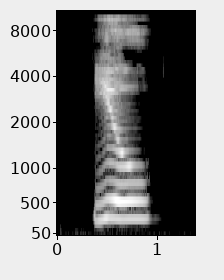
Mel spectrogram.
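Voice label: "iu-iou", Chinese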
